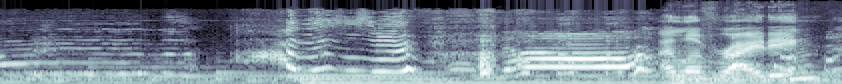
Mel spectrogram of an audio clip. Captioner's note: laughs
